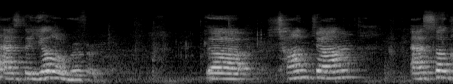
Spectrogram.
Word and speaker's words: Changjiang: The word how you pronounce it is Huanghe, as known as the Yellow River. The Changjiang, also called the Yangtze River.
